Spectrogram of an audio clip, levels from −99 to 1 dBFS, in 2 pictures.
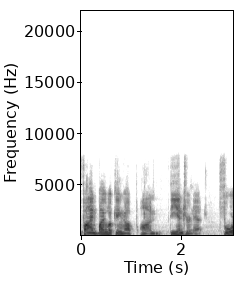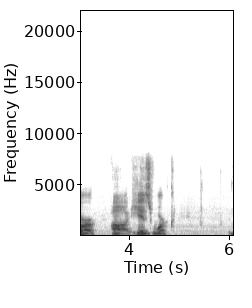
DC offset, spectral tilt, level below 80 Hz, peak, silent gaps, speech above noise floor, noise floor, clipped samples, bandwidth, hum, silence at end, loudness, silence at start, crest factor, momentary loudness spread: under 0.1%; -7 dB/octave; -74 dBFS; -8 dBFS; none; 43 dB; -70 dBFS; under 0.1%; 8 kHz; none; 0 s; -28 LUFS; 0 s; 20 dB; 14 LU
